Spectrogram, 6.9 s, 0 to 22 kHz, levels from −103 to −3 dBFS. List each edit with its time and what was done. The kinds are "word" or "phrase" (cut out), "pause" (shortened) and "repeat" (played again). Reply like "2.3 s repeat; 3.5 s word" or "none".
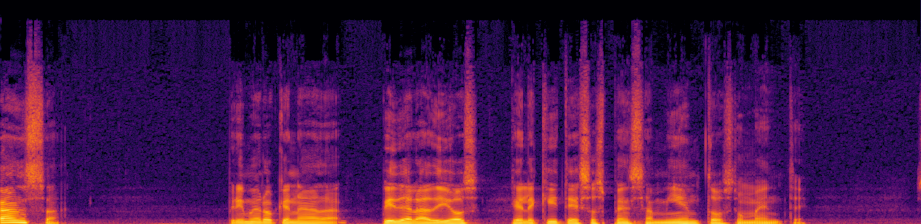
3.8 s word; 5.5 s phrase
